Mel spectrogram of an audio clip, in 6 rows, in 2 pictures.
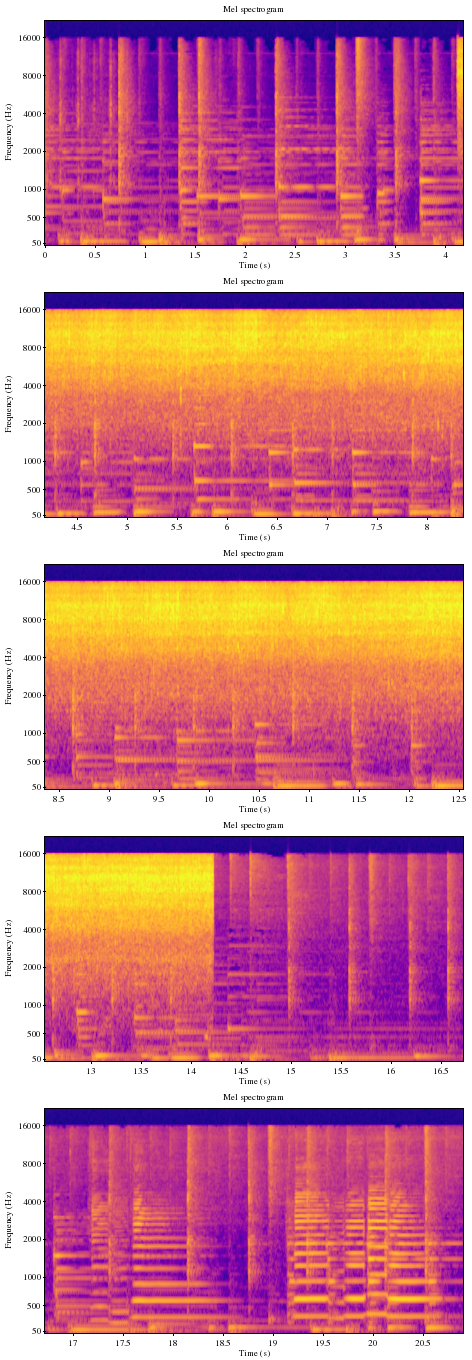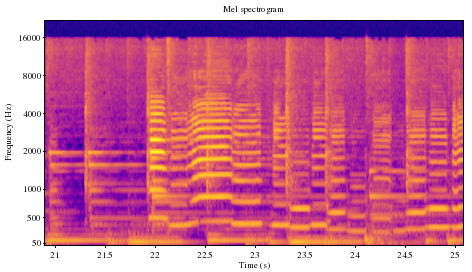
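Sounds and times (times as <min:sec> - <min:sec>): background music: 0:00.0 - 0:25.0
fish sizzling on grill: 0:04.2 - 0:14.2.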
